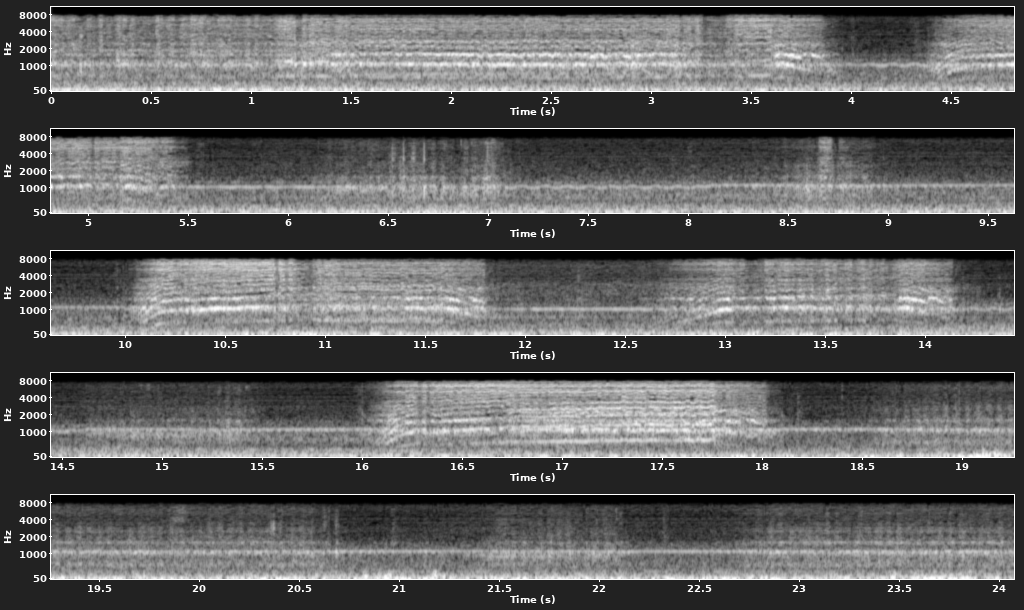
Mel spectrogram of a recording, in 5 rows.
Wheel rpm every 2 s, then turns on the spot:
160, 140, 60, 10, 10, 100, 70, 30, 120, 30, 20, 20.
6-8 14-16 18-20 22-24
